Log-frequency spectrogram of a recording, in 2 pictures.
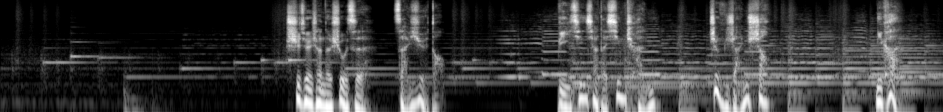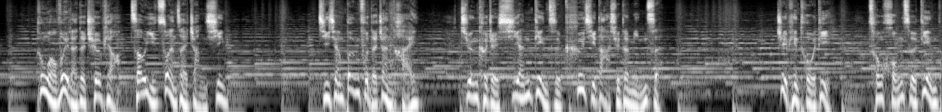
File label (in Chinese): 男, 宣传 学校; 学校希望奔赴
